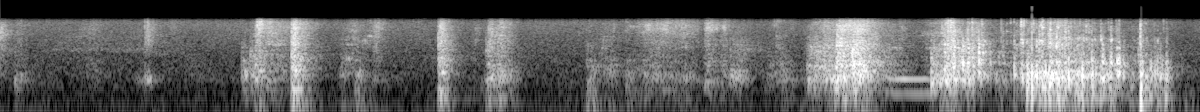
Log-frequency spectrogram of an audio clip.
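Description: Handling noise: a few light knocks, then loud close rustling and scraping about four seconds in, as a cardboard box is moved right up against the microphone.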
